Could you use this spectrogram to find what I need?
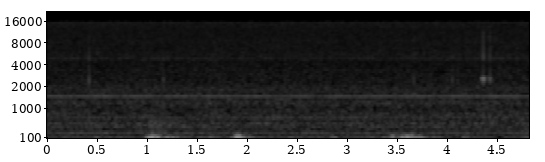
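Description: A woman breathes slowly and deeply close to a microphone.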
